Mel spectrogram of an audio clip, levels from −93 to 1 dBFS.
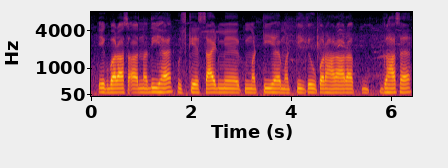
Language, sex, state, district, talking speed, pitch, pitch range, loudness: Maithili, male, Bihar, Supaul, 150 wpm, 140 Hz, 135-145 Hz, -18 LUFS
